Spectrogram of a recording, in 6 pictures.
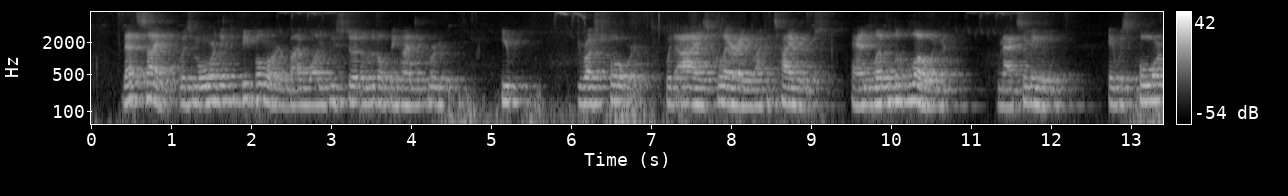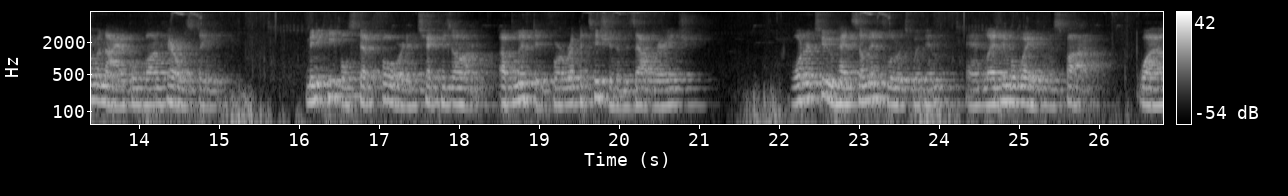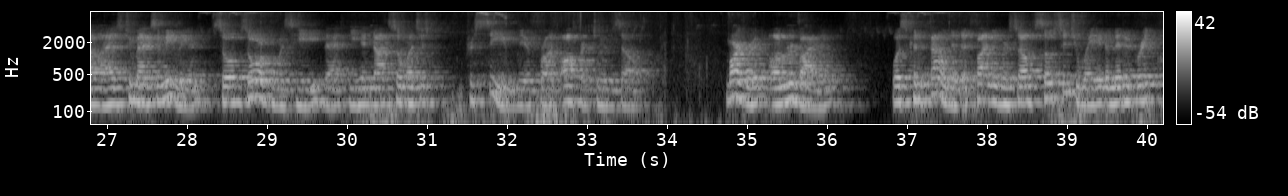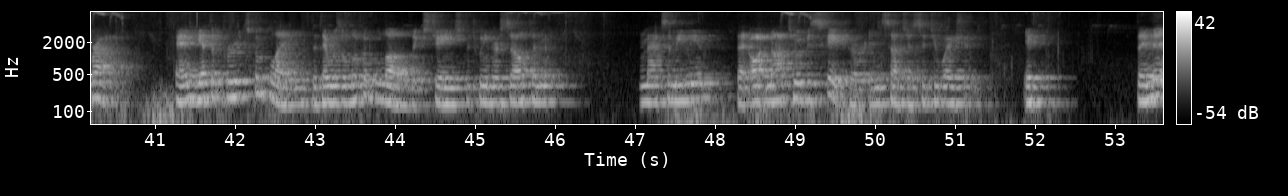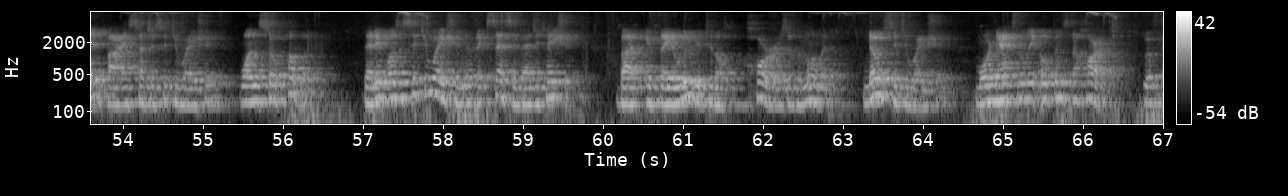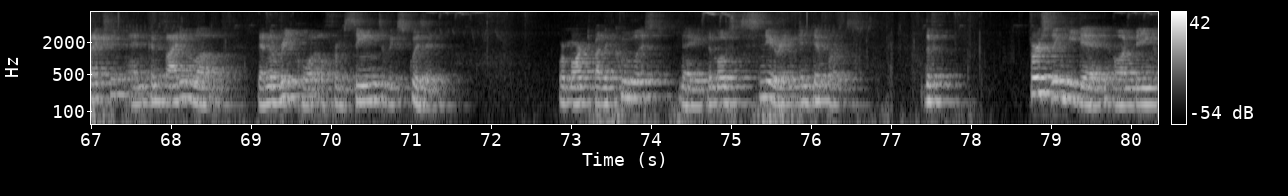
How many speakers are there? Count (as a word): one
